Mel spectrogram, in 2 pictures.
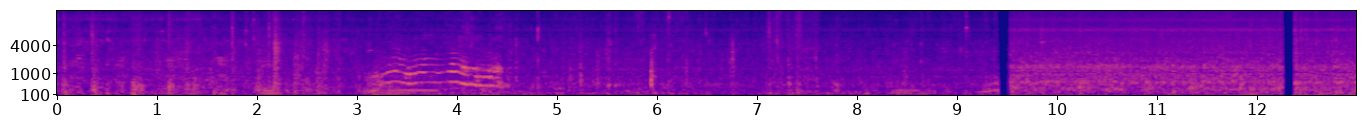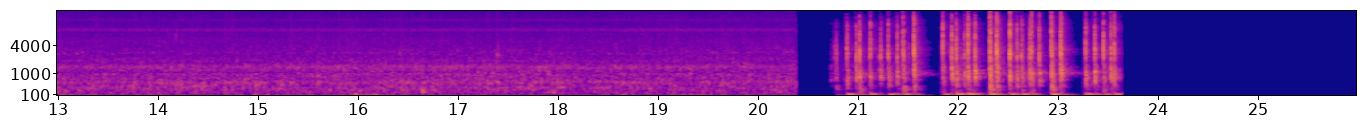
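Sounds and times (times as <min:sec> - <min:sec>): keyboard typing clicks: 0:20.8 - 0:23.6.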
